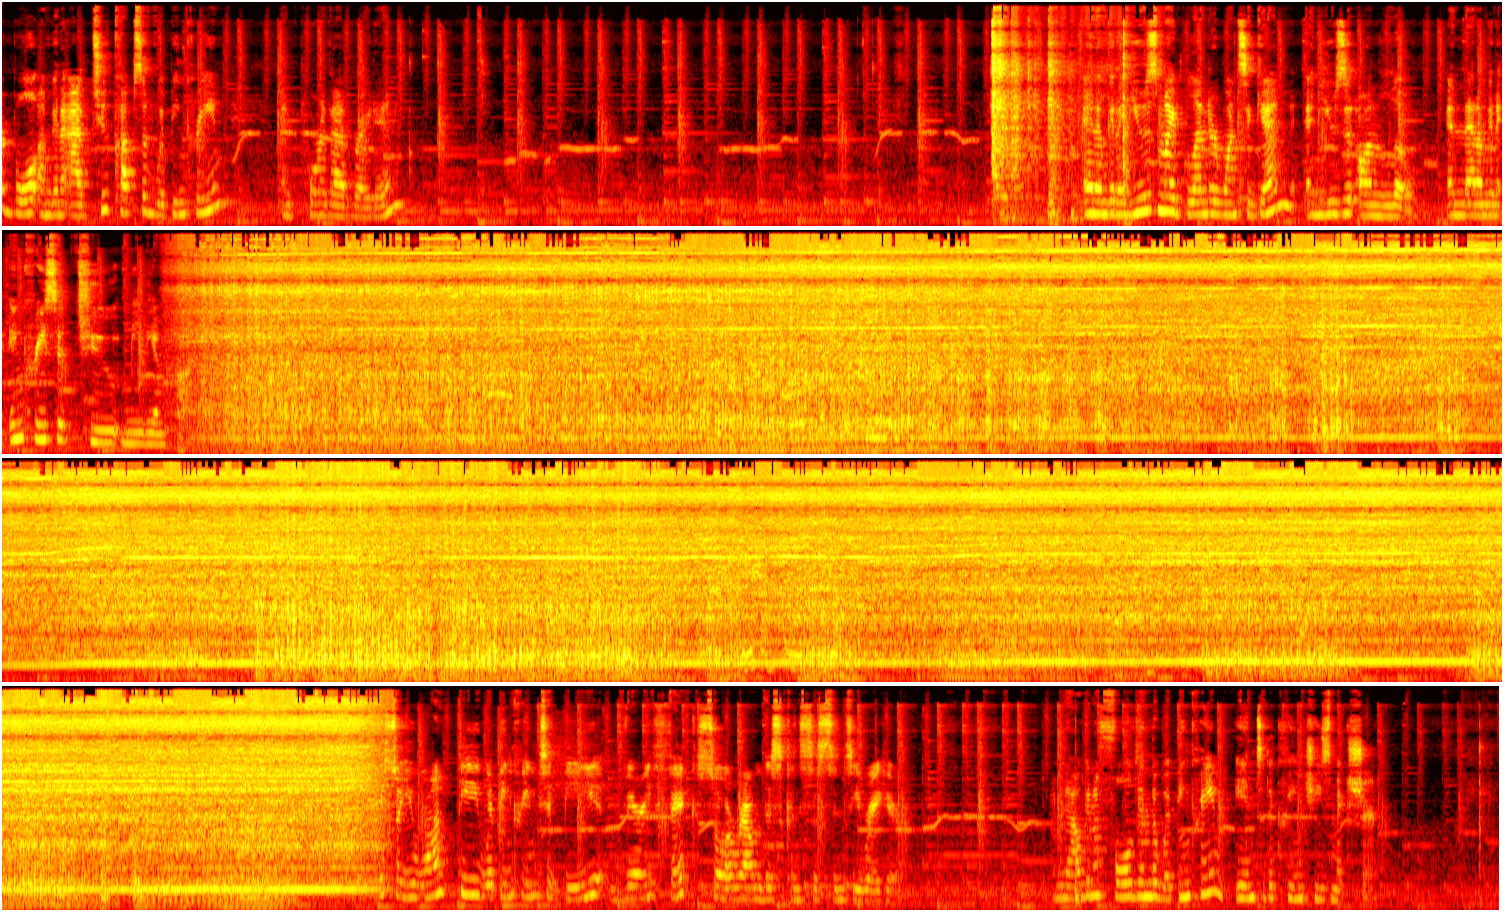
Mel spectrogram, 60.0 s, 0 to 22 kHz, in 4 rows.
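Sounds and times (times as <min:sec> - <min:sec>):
beaters churning cream: 0:16.6 - 0:49.0
electric hand mixer humming: 0:16.6 - 0:49.0.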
